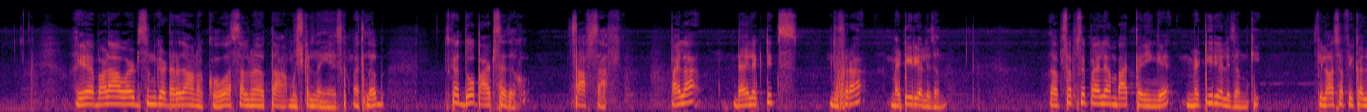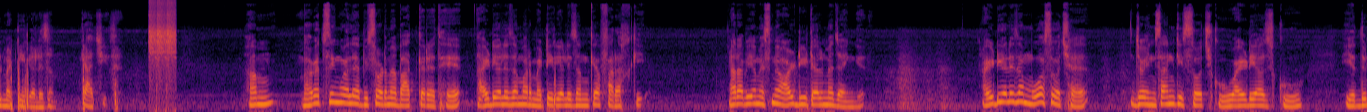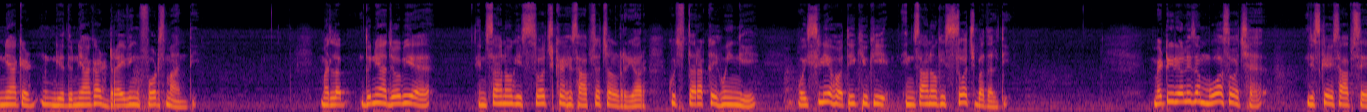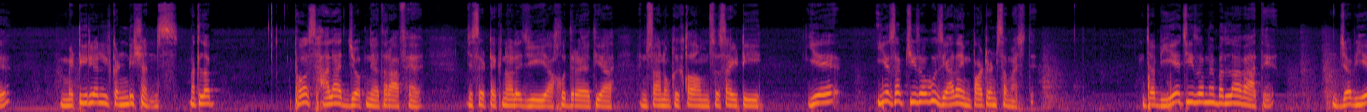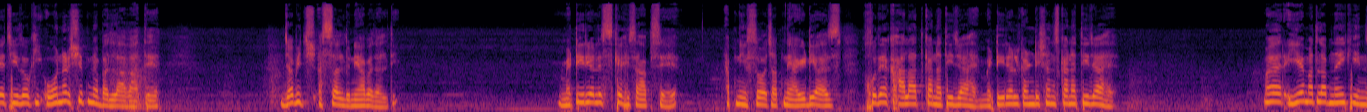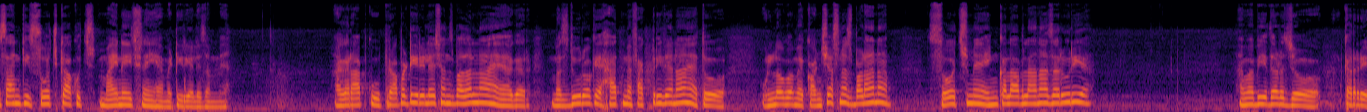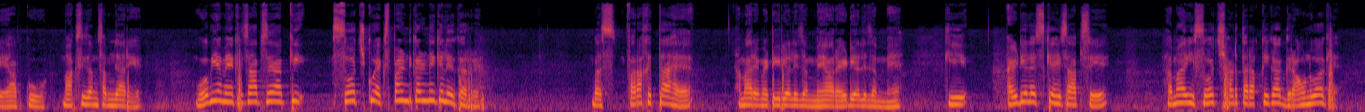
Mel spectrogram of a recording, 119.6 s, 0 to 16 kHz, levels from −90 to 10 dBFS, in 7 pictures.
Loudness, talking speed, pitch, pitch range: -26 LUFS, 140 wpm, 175 Hz, 145-205 Hz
